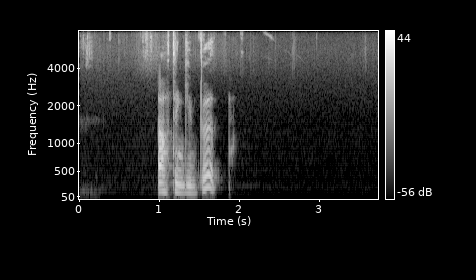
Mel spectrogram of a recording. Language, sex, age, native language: Icelandic, male, 20-29, Icelandic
